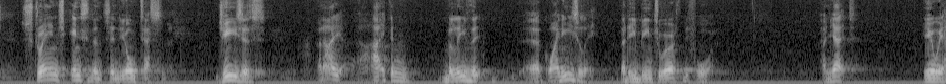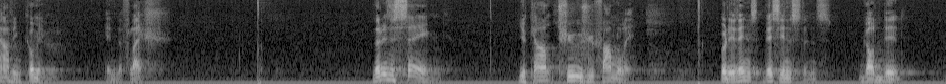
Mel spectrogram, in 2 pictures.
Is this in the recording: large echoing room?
yes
